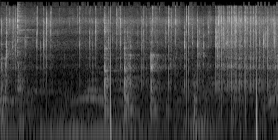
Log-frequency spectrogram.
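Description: Steady crackling sizzle of mustard seeds, urad dal and cumin popping in hot oil with asafoetida, with sharp sputters and clinks of a spoon stirring the pan, growing louder toward the end.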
